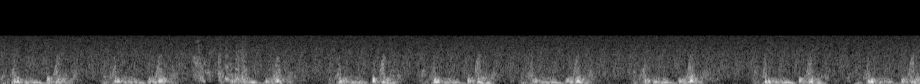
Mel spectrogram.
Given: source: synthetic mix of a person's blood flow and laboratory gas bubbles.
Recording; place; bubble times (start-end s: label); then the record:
Doppler ultrasound of blood flow; precordium
1.92-2.50 s: bubbles
From the record:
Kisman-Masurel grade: 211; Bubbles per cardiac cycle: several, 3 to 8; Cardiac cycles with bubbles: 1 to 10%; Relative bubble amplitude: barely perceptible (0.100 to 0.250); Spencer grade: 1 (occasional bubble signal discernible with the cardiac motion signal, with majority of cardiac periods free of bubbles); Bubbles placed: only in the low amplitude regions of the cardiac cycle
